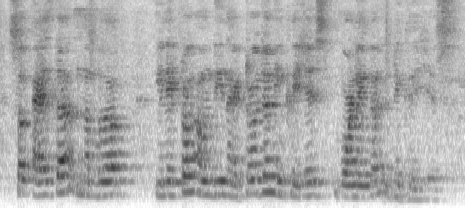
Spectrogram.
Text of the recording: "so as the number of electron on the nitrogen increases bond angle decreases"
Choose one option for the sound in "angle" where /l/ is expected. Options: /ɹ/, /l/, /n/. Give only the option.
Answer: /n/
